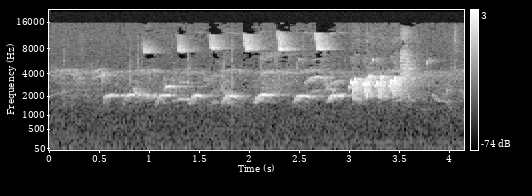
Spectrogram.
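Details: Common nightingale song recorded on a summer morning, 11 June 2023, in forest of the Lot, southern France: evenly spaced high-and-low paired notes repeated about six times, ending with a loud harsh buzzy flourish.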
